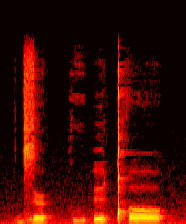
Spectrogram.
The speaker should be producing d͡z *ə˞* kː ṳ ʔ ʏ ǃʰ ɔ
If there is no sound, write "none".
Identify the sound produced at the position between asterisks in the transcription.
ə˞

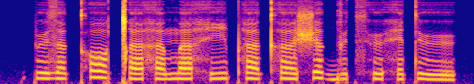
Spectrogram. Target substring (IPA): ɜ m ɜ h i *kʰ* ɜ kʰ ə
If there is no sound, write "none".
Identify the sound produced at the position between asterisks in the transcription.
pʰ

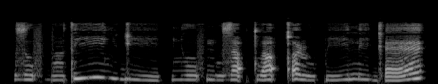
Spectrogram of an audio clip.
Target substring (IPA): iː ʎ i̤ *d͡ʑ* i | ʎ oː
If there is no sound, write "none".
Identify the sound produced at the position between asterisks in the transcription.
ɡ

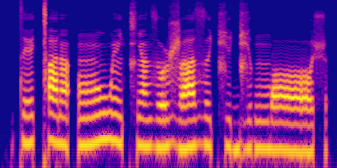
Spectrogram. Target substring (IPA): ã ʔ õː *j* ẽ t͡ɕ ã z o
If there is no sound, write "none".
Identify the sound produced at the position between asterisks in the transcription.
w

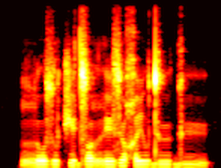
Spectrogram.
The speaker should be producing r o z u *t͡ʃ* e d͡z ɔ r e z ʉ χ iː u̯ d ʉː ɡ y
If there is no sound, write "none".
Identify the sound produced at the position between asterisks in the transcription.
t͡ʃ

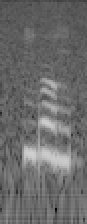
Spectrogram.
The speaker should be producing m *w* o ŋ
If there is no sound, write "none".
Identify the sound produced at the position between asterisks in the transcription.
b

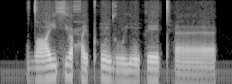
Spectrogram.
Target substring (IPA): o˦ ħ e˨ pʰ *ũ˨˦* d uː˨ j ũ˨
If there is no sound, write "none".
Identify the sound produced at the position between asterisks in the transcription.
ũ˦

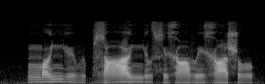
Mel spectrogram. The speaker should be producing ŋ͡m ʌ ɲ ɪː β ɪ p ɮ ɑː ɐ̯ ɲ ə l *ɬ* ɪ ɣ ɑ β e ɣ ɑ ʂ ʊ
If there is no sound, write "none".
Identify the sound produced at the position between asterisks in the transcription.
ɬ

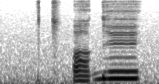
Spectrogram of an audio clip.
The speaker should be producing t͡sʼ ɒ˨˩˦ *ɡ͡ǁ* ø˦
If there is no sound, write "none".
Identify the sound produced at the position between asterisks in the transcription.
ɡ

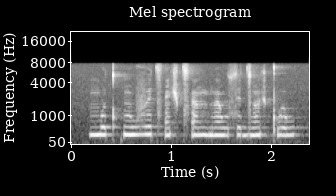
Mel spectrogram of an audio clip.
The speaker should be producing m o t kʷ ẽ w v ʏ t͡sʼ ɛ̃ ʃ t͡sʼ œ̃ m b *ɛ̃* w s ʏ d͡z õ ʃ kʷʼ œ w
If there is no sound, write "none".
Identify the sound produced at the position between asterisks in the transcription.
œ̃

